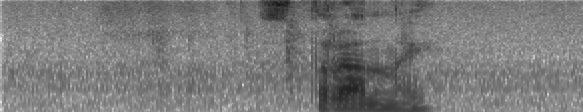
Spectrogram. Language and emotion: Russian, neutral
